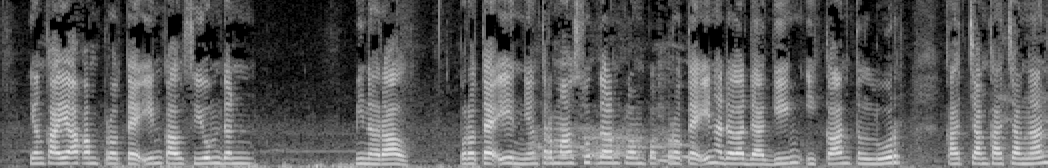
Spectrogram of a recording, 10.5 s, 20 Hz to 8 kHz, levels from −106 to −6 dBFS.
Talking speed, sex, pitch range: 105 wpm, female, 240-265 Hz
